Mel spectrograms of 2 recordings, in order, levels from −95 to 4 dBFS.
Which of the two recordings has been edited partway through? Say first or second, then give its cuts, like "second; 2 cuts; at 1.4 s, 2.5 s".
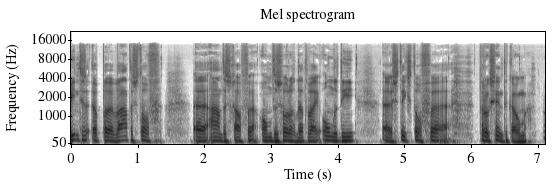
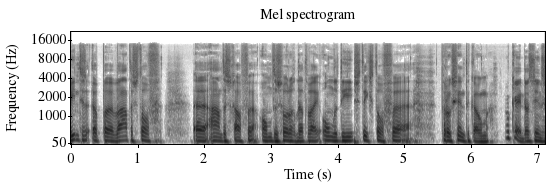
second; 1 cut; at 4.3 s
